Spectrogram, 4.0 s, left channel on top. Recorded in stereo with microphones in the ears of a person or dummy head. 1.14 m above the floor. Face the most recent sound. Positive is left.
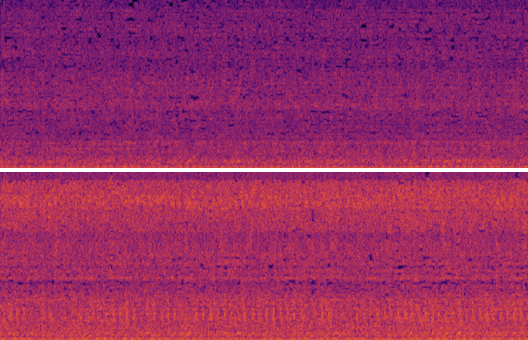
turn(degrees=-60)  # may be behind; listen again after turning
